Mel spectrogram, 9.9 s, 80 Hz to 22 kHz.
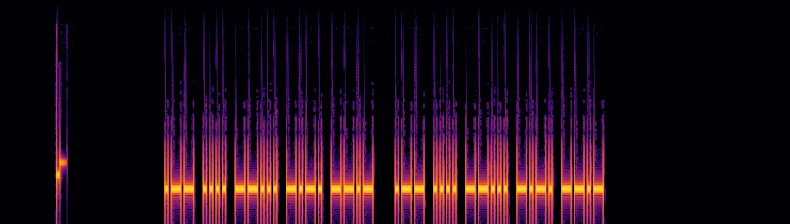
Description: Morse code, heard as a keyed tone, about 28 wpm, 700 Hz. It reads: WH7CQ WH7CQ
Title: USA Call Signs Repeated 2x 30wpm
